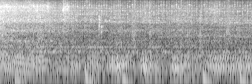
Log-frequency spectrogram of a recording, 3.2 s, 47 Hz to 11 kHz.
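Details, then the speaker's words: BMW M4 (S55 engine), just serviced with new spark plugs, rocker cover and sump gaskets: struggles to start and runs roughly right after a cold start with uneven low thumps; a misfire is suspected, not yet diagnosed. "So as you can hear, it's struggling to start up. Sounds like it's got a little bit of a misfire, so we'll plug it in and we'll see what's happening."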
